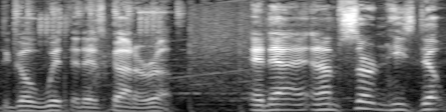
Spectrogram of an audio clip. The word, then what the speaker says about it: Gotterup: That is exactly the pronunciation. It's Gotterup. It's Gotterup. Is it really? I just checked. Yes, it is exactly pronounced Gotterup.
